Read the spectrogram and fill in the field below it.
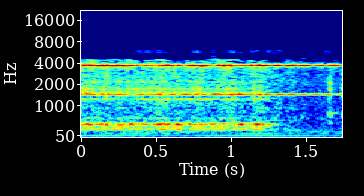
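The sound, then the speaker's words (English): An old-style telephone bell rings at an FBI field office, Special Agent Taylor's phone, in one continuous, steady burst, clear, with a slightly muffled, narrow tone, trailing off at the end. No one speaks. “Meanwhile, the nearby FBI field office, Special Agent Taylor is returning from the file room when his phone rings.”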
